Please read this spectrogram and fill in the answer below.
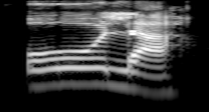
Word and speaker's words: hola: say hola but no we don't pronounce the h in spanish so you can just say hola right so every time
